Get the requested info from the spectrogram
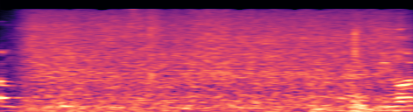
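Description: Steady rushing noise of wind and water around a sailing catamaran under way, heard from inside the cabin; a voice cuts in near the end.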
